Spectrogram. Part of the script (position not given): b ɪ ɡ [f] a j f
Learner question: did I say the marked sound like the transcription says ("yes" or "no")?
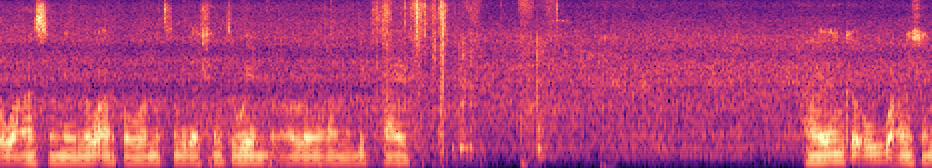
yes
